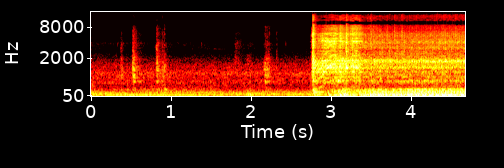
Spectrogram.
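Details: Predator 670 22HP V-twin golf cart engine started while the carburetor idle is being turned down from about 1800 rpm warm, target 1200–1300. It catches and settles into a quick, even idle that still sits high.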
